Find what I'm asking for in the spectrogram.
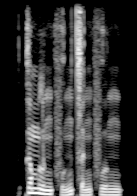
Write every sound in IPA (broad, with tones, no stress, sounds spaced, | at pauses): k ɐ˥ m l ʊ˧ ŋ f ʊ˨˥ ŋ t͡s ɐ˨˧ ŋ f ʊ˧ ŋ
